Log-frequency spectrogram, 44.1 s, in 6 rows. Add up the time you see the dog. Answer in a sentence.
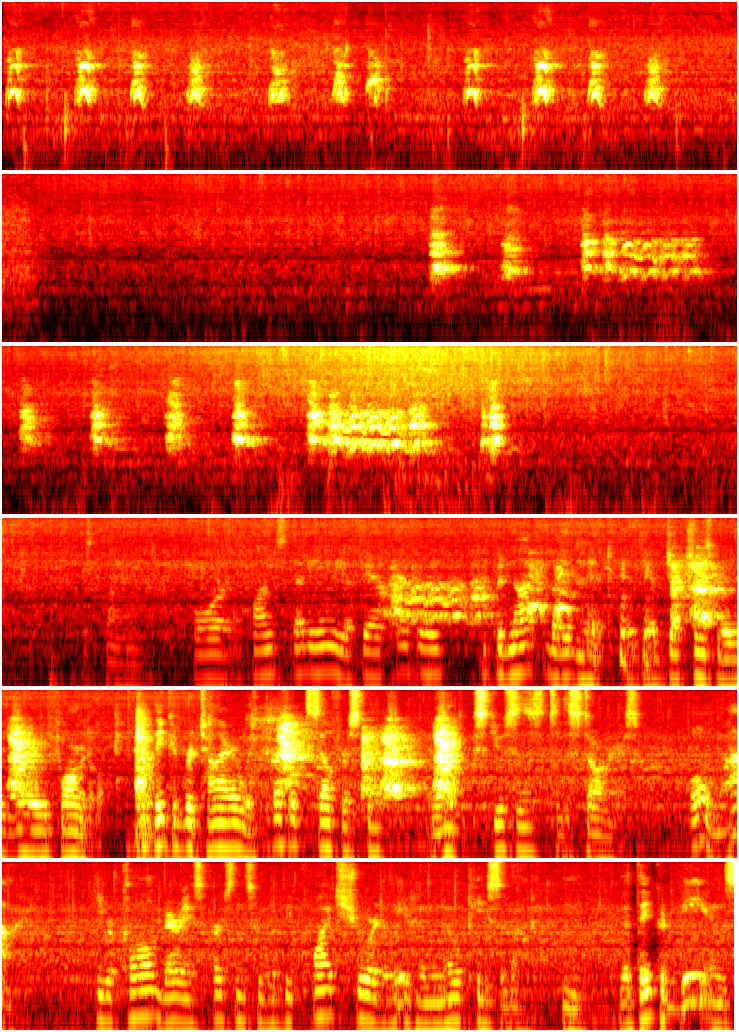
The dog can be heard for 23 seconds in total.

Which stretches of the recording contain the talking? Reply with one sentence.
The talking can be heard from 22.9 to 37.0 s and from 37.6 to 44.0 s.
